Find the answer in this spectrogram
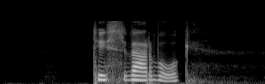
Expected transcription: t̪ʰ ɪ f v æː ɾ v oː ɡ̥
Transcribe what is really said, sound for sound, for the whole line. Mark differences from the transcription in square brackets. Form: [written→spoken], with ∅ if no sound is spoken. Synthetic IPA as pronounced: t̪ʰ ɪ [f→s] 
